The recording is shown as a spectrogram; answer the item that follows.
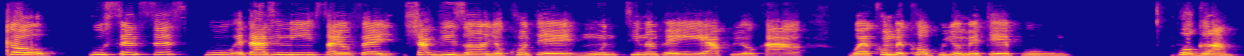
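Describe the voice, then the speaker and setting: Bright, high-voiced young woman hosting. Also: moderate pace. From United States. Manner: animated, gestures while talking, mixes in Haitian Creole. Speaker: host. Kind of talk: casual video-call interview. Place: living room, indoors. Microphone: video call webcam.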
